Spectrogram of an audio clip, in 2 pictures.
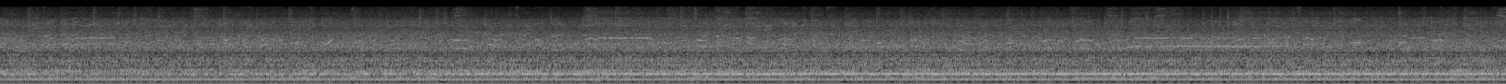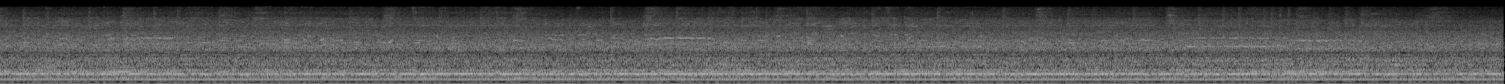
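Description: Steady, unchanging whir of a small electric motor with a constant hum.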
